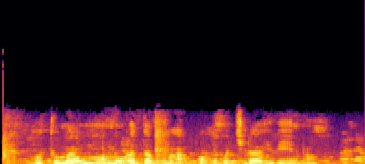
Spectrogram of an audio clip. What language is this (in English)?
Kinyarwanda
